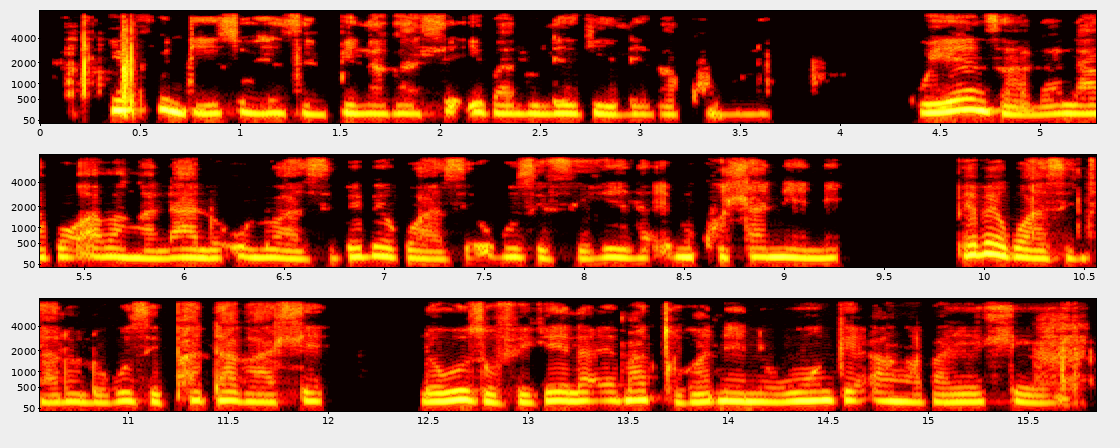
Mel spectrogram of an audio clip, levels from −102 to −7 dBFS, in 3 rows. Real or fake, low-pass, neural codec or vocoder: real; 7.2 kHz; none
